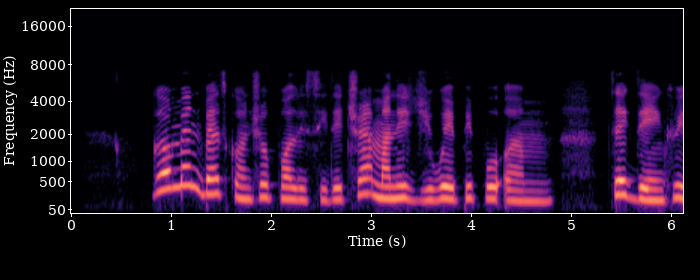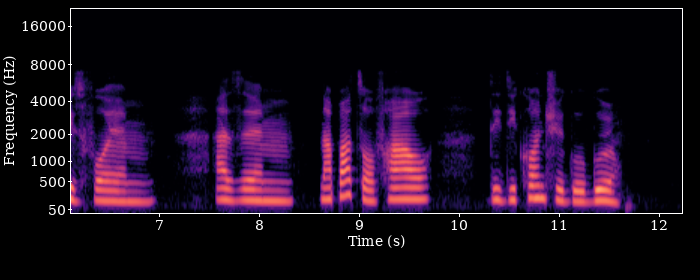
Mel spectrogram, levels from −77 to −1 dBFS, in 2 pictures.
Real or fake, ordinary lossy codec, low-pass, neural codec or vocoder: real; none; 7.2 kHz; none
